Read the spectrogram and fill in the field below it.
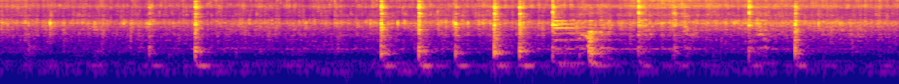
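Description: Pieces of stingray (shankar fish) fry in a pan, with a continuous sizzle and a busy run of spatula scrapes and clacks against the metal as the fish is stirred.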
